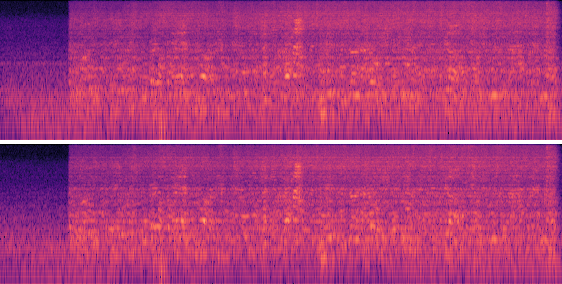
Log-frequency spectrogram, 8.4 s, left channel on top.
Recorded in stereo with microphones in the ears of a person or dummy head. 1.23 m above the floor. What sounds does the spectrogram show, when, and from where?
1.0 s frying: 20° left (ahead or behind), 3 m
